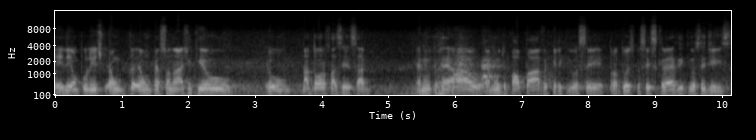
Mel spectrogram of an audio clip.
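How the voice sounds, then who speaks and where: A man's medium-pitched voice at a moderate pace, with fairly even intonation and noticeable background noise. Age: 60s. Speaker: radio comedian. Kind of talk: interview.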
